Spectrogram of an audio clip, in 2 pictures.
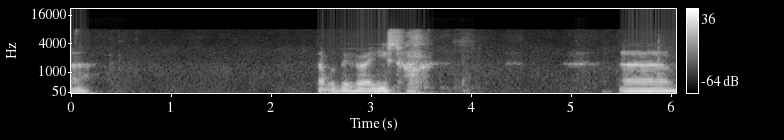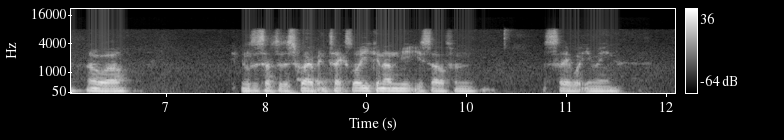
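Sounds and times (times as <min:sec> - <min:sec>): faint microphone hiss: 0:00.0 - 0:12.0
man saying uh: 0:02.5 - 0:03.7, 0:05.5 - 0:06.7, 0:07.7 - 0:11.6.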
